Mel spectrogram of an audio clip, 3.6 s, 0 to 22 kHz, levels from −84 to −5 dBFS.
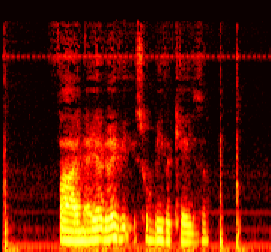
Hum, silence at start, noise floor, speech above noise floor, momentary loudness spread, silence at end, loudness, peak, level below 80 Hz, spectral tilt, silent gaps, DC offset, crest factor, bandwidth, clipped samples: none; 0.05 s; -49 dBFS; 30 dB; 17 LU; 0.35 s; -19 LUFS; -2 dBFS; -42 dBFS; -8 dB/octave; none; under 0.1%; 18 dB; 16.5 kHz; under 0.1%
